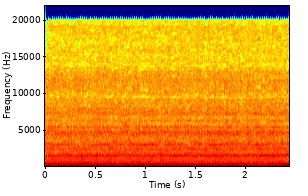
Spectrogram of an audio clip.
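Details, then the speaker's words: King Canada Powerforce 1500W generator, heating load at maximum heat on its low setting, governor responding: small engine holds steady even drone without hunting under heavy electrical load; normal running under load. "And it's doing it, and it's responding this time."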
